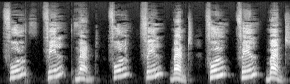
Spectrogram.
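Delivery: Fulfilment slowly split into three separate parts; syllable by syllable. Shown as a demonstration. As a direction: sound out fulfilment slowly, pausing between each part. Teacher sounds out word for spelling.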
